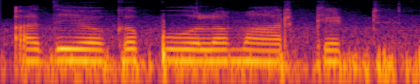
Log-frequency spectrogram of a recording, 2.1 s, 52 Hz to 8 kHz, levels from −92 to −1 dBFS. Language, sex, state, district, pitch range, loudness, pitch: Telugu, female, Telangana, Hyderabad, 195-210 Hz, -19 LUFS, 205 Hz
